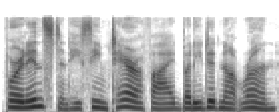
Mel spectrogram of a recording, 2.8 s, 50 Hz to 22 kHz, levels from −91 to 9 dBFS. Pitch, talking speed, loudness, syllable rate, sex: 200 Hz, 235 wpm, -17 LUFS, 5.5 syllables/s, female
